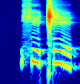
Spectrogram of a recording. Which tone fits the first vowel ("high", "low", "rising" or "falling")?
falling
